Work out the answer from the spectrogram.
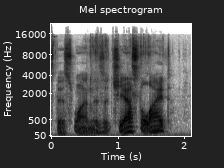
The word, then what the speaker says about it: chiastolite: Is it chiastolite? Yeah, it's with a hard K in the beginning. Chiastolite.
